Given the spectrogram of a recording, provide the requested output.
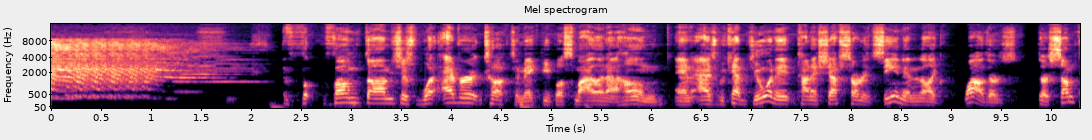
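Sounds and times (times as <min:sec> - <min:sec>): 
novelty button air horn blast: 0:00.0 - 0:02.2
speech: 0:02.3 - 0:10.2.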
